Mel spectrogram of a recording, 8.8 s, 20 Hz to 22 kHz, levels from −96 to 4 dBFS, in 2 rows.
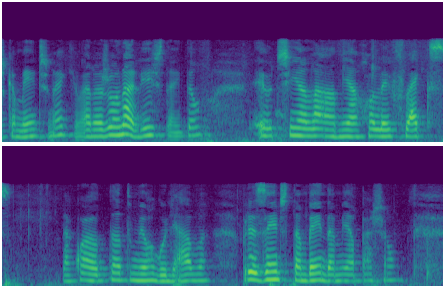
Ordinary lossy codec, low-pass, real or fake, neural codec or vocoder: none; 7.2 kHz; fake; vocoder, 22.05 kHz, 80 mel bands, Vocos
